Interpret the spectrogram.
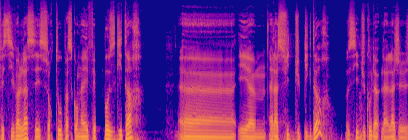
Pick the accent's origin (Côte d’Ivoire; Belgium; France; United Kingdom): France; c'est que ils sont allemands, on est français.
